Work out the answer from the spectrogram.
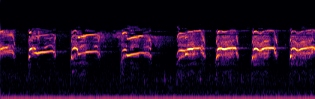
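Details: At a Finger Lakes osprey nest in July, with a visitor present: steady, repeated high whistled chirps, each with a slightly rising inflection, about two per second throughout, over faint low rumble.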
